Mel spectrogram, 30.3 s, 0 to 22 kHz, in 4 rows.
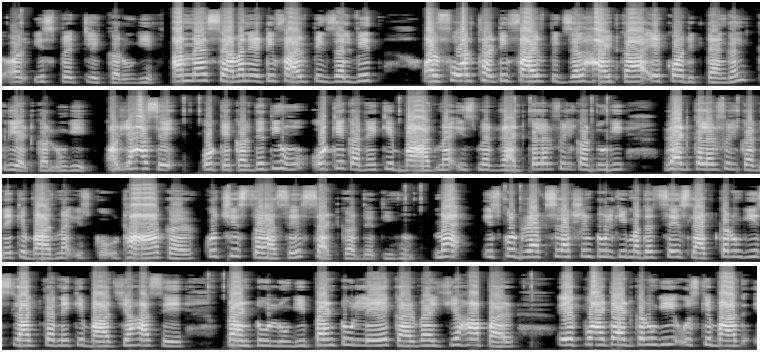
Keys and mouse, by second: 6.7 click, 7.0-8.6 typing, 9.4 click, 20.2 click, 24.7 click, 27.9 click.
